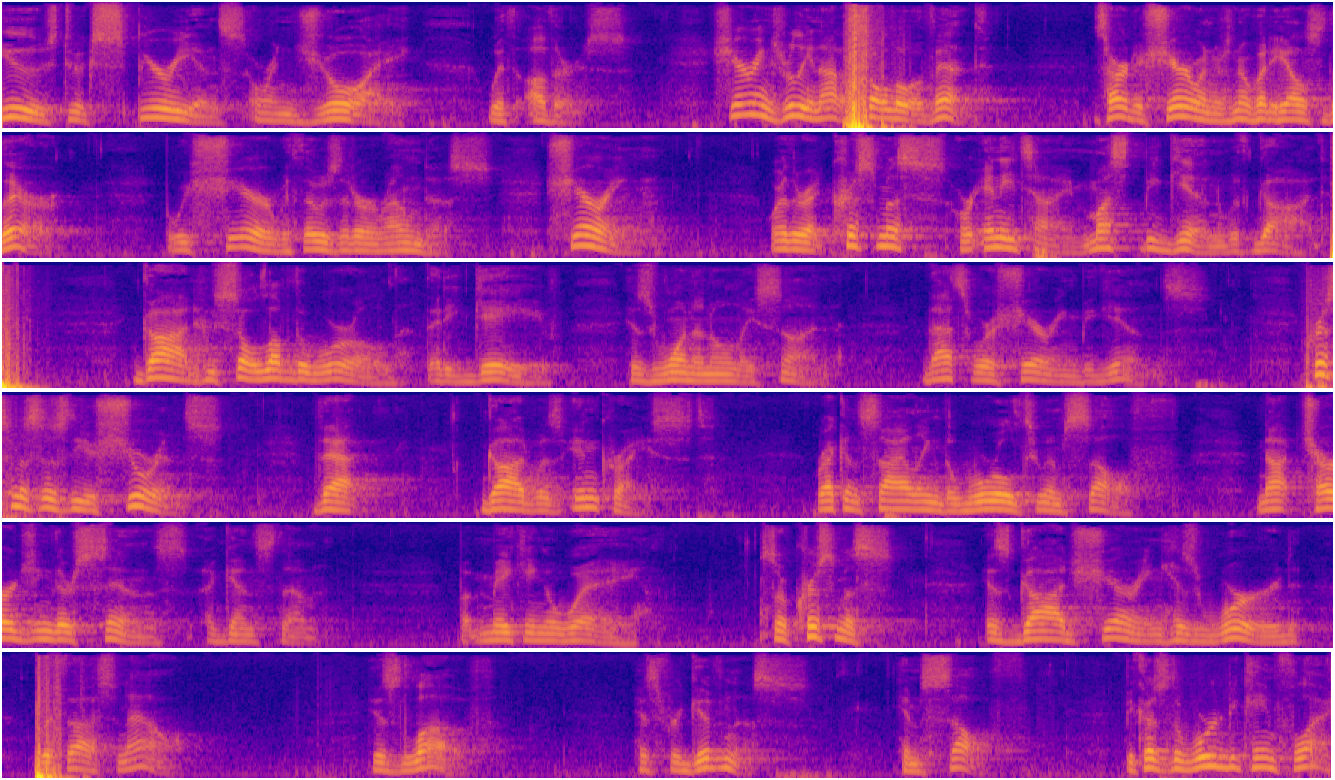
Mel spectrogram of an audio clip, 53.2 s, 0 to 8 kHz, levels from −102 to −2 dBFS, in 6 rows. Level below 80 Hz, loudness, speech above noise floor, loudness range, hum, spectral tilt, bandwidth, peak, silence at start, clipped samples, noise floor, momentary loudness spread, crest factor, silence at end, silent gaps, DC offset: -38 dBFS; -32 LUFS; 37 dB; 9 LU; none; -6 dB/octave; 8 kHz; -4 dBFS; 0 s; under 0.1%; -68 dBFS; 18 LU; 28 dB; 0 s; none; under 0.1%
